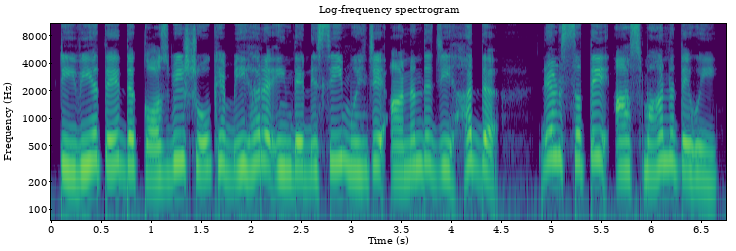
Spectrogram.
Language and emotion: Sindhi, happy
